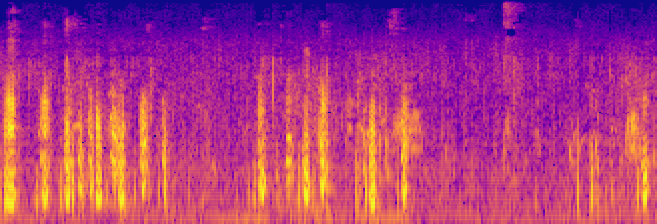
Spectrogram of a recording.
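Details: Mallard ducks at a morning feeding, loud bursts of harsh nasal quacks in quick runs, pausing and resuming, with a brief spoken word right after.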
